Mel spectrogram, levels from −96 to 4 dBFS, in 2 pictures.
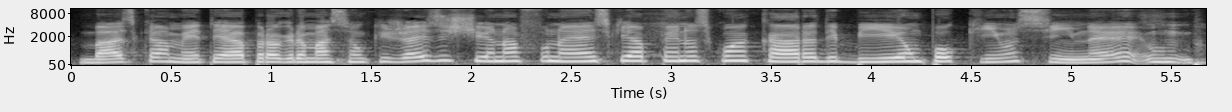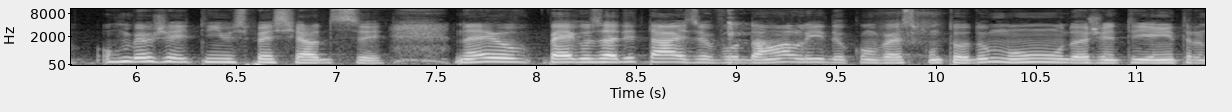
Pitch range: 170-235 Hz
